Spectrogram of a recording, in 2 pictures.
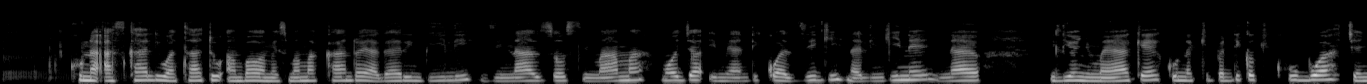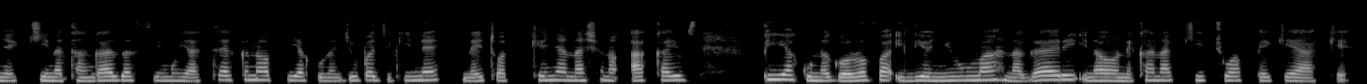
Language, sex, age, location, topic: Swahili, female, 18-24, Nairobi, government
